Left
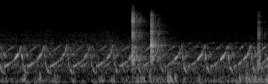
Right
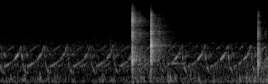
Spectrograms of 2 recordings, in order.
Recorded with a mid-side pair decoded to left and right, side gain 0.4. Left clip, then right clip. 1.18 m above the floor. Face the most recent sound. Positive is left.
turn(degrees=-50)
